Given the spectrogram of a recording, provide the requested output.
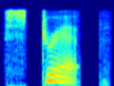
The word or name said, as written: strip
